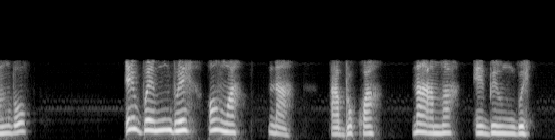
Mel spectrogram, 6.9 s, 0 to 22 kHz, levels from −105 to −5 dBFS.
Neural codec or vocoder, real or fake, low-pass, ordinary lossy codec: codec, 16 kHz in and 24 kHz out, 0.8 kbps, FocalCodec, streaming, 65536 codes; fake; 3.6 kHz; none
